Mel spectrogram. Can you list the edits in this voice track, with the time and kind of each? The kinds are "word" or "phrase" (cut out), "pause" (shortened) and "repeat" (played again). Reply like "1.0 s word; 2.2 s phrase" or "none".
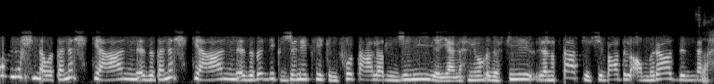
1.6 s repeat; 3.8 s word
